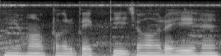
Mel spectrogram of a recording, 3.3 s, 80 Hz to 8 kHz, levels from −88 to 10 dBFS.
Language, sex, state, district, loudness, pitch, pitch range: Hindi, male, Madhya Pradesh, Bhopal, -15 LUFS, 125 Hz, 120-130 Hz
